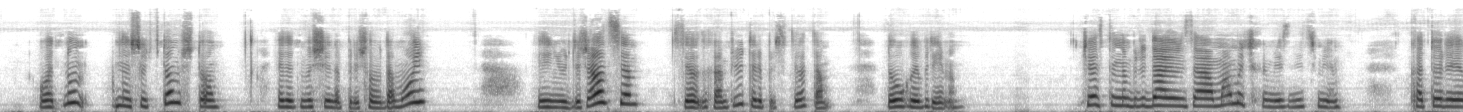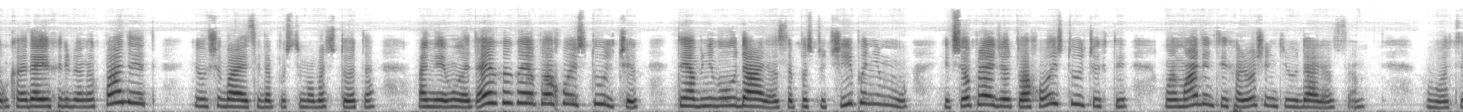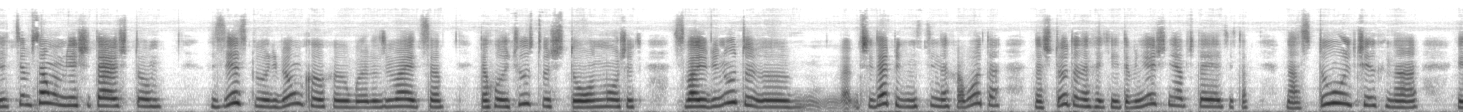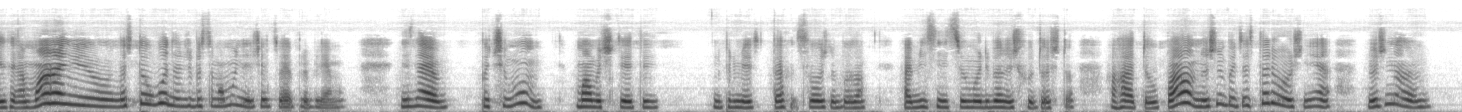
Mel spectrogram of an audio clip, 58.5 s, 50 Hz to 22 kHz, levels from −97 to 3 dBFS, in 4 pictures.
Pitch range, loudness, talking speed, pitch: 225-280 Hz, -23 LUFS, 135 wpm, 245 Hz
